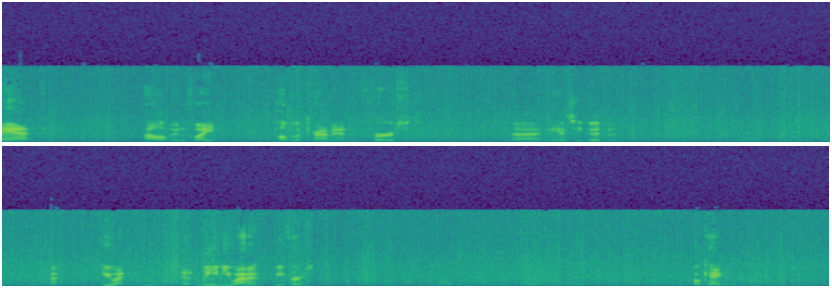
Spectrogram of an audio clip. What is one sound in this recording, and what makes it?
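A man speaks in short phrases through a microphone in a large room.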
